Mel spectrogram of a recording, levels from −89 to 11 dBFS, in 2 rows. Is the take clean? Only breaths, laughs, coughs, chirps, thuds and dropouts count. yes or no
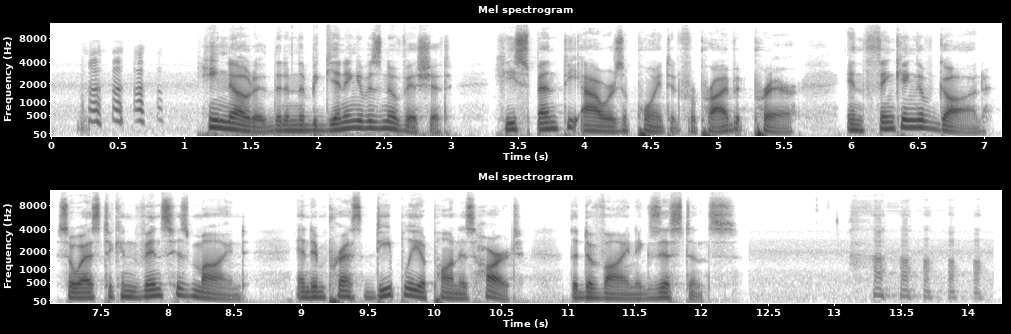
no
